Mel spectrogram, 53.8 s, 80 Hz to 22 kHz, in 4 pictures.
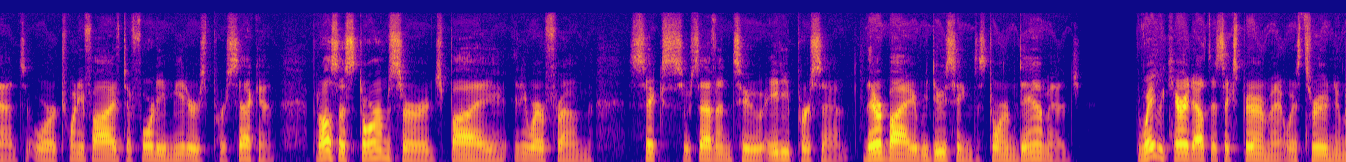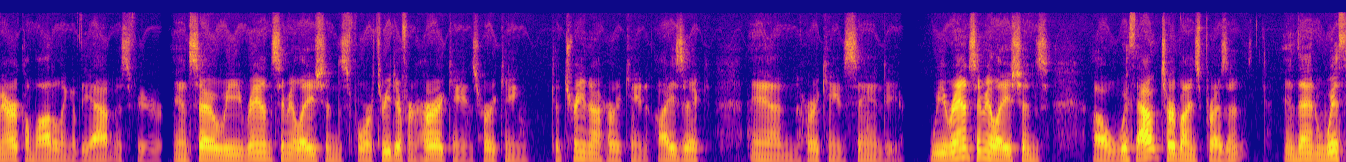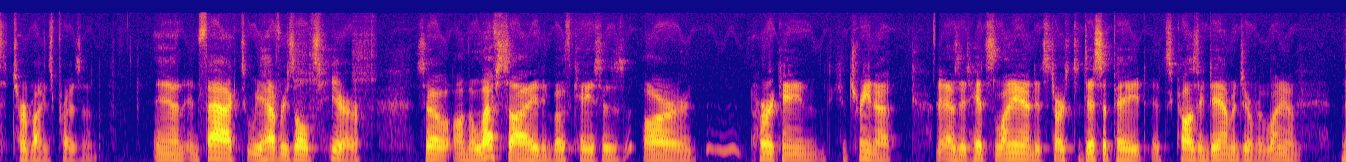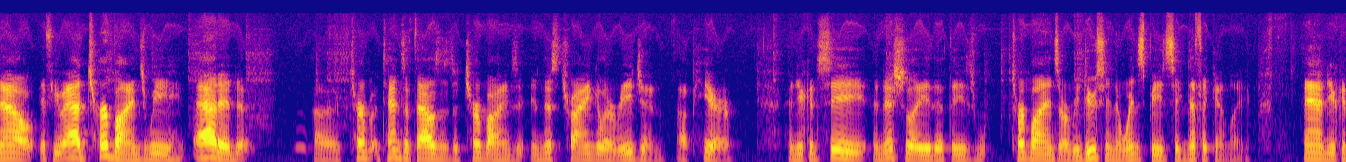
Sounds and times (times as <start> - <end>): Speech: 0.0 - 10.8, 11.4 - 53.8.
